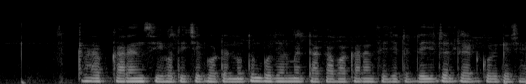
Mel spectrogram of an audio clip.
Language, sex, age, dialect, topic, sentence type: Bengali, male, 25-30, Western, banking, statement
